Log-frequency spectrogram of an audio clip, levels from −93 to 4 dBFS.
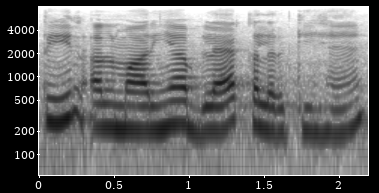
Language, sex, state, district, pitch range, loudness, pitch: Hindi, female, Punjab, Fazilka, 205-255 Hz, -13 LUFS, 225 Hz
